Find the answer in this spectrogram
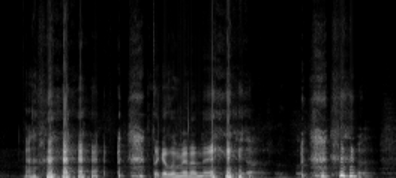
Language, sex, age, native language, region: Slovenian, male, 18-29, Slovenian, Drava region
